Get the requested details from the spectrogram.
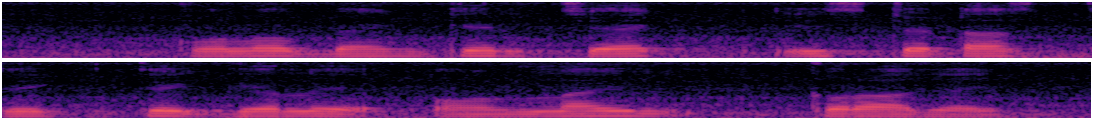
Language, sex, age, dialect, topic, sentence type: Bengali, male, 25-30, Jharkhandi, banking, statement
